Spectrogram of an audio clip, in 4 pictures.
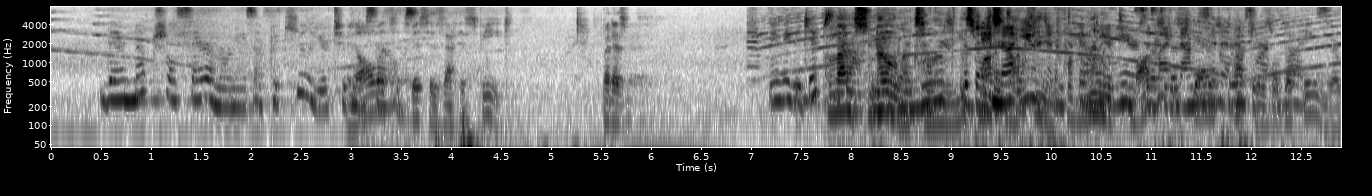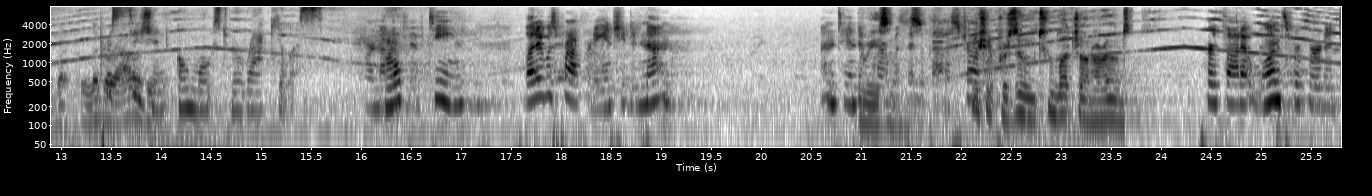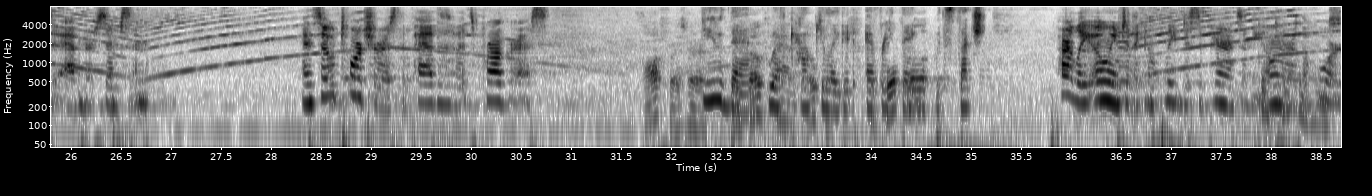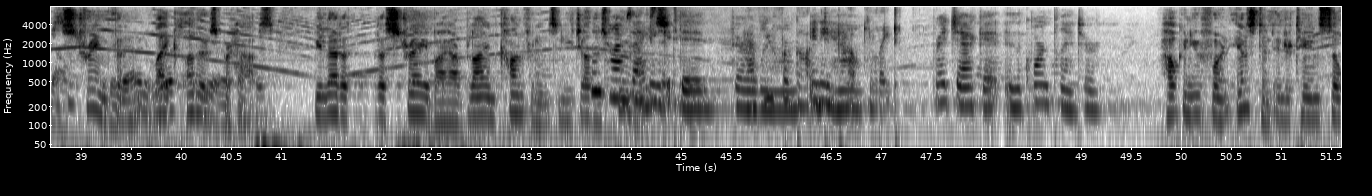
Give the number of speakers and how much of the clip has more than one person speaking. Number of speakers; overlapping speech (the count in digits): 6, about 34%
